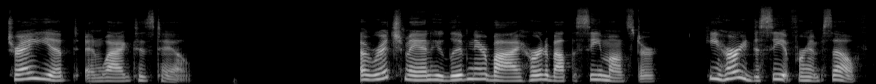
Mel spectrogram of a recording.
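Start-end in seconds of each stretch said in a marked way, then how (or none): none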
